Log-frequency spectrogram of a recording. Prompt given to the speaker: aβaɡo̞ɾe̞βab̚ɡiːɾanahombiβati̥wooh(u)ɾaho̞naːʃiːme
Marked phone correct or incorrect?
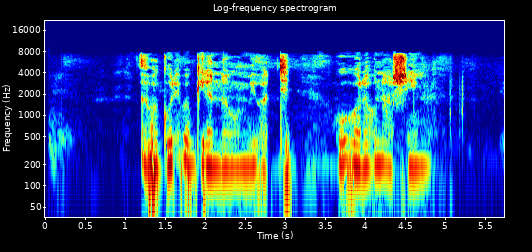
incorrect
